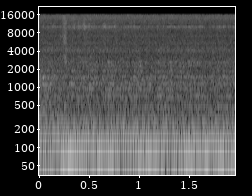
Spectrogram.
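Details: Heath/Zenith Secure 360 video doorbell wired to the old mechanical chime on a hollow interior wall; constant low electrical hum: chime solenoid buzzing at about 1.7 to 1.8 volts, fixed by a 10 ohm resistor dropping it to 0.8 volts.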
